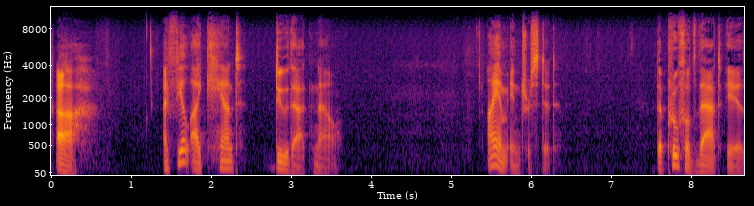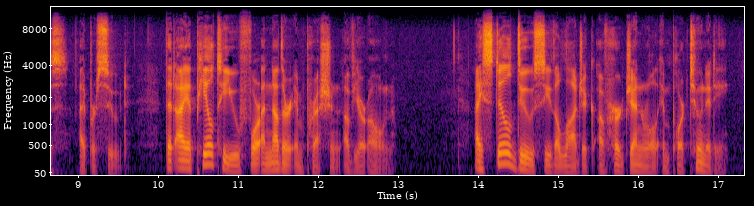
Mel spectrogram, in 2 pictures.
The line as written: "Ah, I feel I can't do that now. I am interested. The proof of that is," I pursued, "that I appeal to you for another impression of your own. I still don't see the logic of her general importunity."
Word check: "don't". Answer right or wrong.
wrong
